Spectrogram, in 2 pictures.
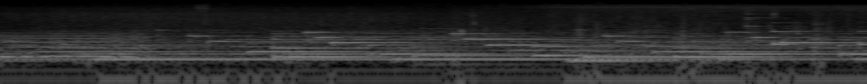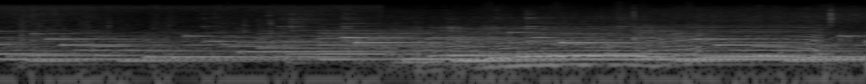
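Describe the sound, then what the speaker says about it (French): Several cows moo in the farm video game Season: A Letter to the Future, long, overlapping lowing calls rising and falling in a steady chorus, fairly close and loud, with no talking. "Une autre vache, un autre nom parfait, Nelly."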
